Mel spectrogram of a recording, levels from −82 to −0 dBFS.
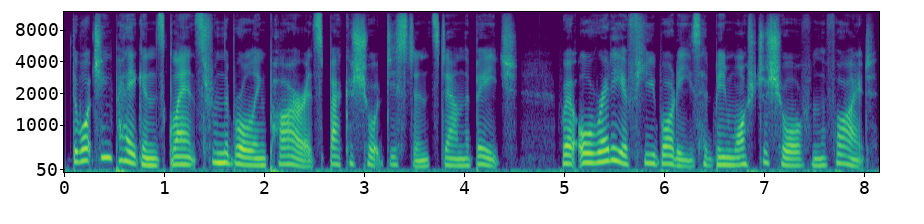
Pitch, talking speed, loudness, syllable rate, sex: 170 Hz, 200 wpm, -18 LUFS, 5.3 syllables/s, female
